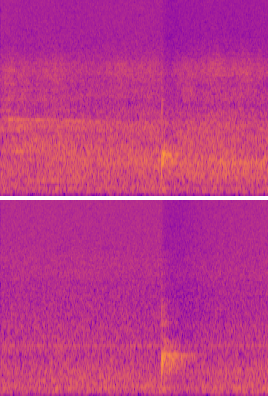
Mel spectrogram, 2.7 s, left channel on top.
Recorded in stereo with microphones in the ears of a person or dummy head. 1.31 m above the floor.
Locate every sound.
1.6 s a pop: 20° left (ahead or behind), 4.5 m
